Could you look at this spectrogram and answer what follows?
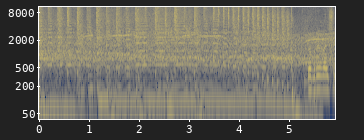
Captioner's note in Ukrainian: оплески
